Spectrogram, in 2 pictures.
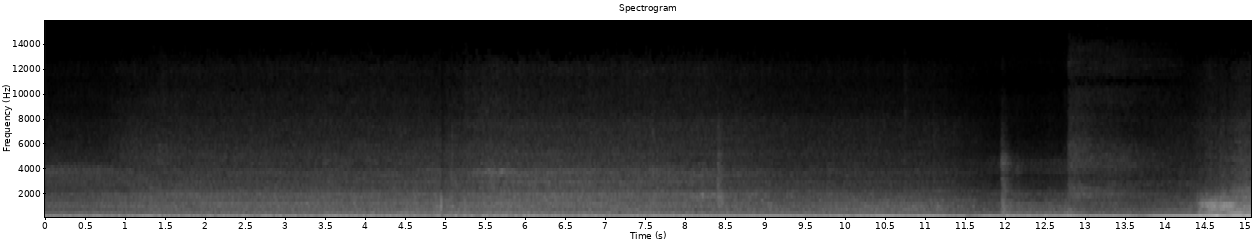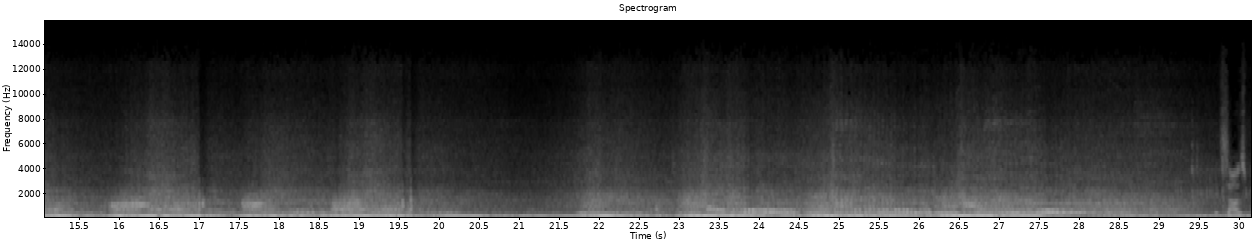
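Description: Mercedes-AMG GT Black Series twin-turbo V8 running on a chassis dyno: held at a steady speed with the rollers turning, then from about halfway revved up and let back down about eight times in a row, each rev rising and falling over about a second. The run is part of breaking in the brand-new engine, kept short of full load.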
